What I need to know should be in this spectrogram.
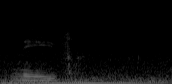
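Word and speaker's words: Niamh: Well, one thing I do know about Irish culture, that's Neve.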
